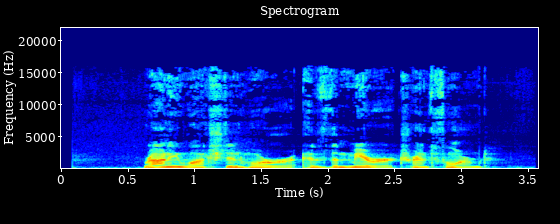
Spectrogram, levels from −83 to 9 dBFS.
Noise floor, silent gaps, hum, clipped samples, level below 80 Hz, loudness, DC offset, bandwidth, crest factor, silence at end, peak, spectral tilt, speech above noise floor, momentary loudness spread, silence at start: -49 dBFS; none; none; under 0.1%; -46 dBFS; -18 LUFS; under 0.1%; 16.5 kHz; 18 dB; 0.35 s; 0 dBFS; -7 dB/octave; 32 dB; 9 LU; 0.65 s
